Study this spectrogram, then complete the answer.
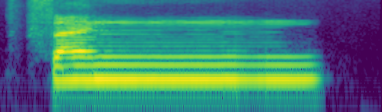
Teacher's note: when it's noon with sukoon, then we hold the noon sound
